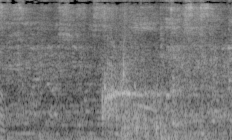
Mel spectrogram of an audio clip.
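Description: Music over the steady low rumble of a bowling alley as a bowling ball rolls down the lane after release. A high note is held for about half a second, about a second in.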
